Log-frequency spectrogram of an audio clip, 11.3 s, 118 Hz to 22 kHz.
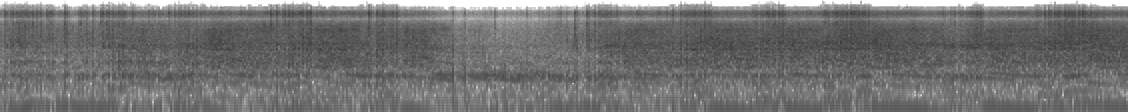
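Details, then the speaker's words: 2005 Arctic Cat Firecat F6 two-stroke snowmobile after sitting, rear jacked up with some throttle: loud drone holding high and surging about once a second, track moving quickly. High idle; owner thinks the secondary clutch may need adjusting. "That's moving pretty quick. That's moving pretty quick. So it's idling high right now."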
